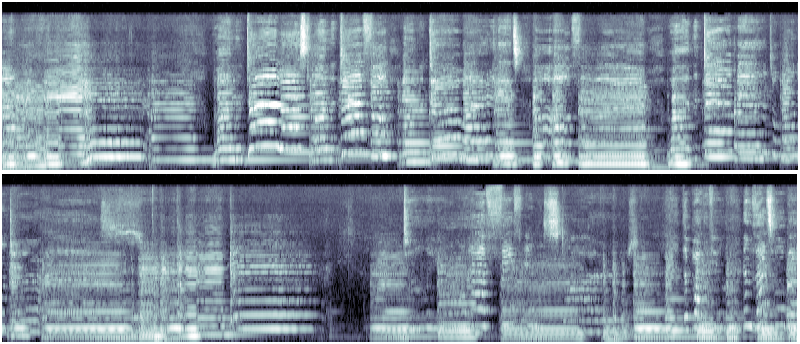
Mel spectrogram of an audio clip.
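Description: Solo cello played with the bow, a woman singing a melody over it. There is a brief pause about two-thirds of the way through.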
